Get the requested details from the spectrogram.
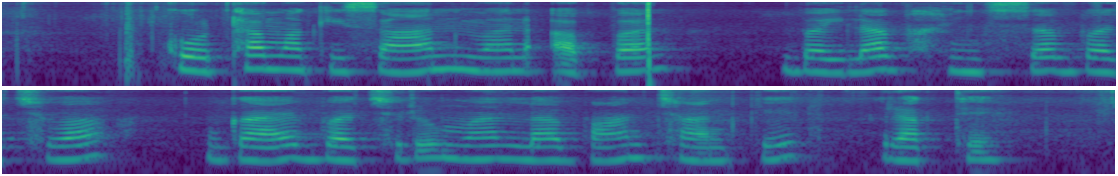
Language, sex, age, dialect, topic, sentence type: Chhattisgarhi, female, 18-24, Western/Budati/Khatahi, agriculture, statement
